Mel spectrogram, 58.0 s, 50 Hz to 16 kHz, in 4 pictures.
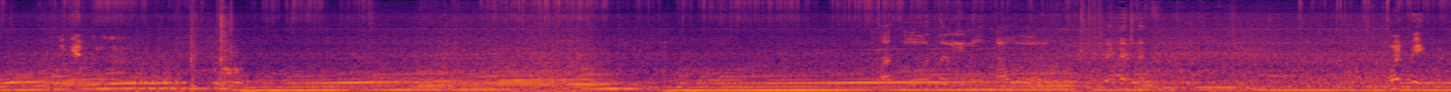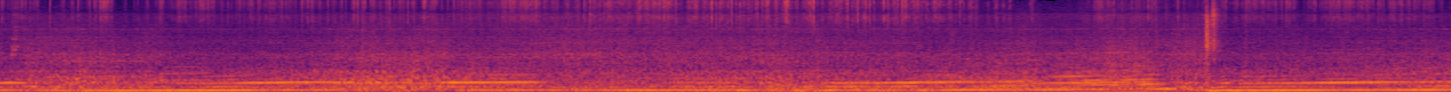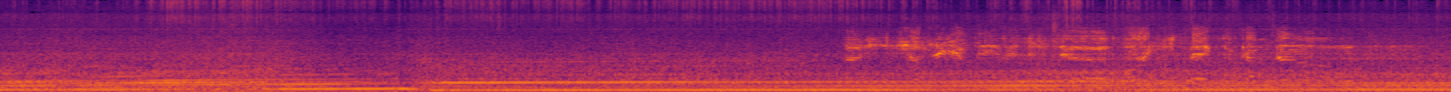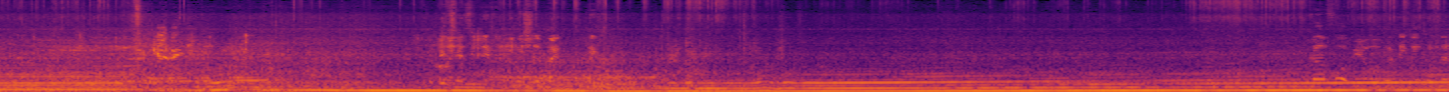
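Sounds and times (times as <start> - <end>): race car engine from inside cabin: 0.0 - 58.0.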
